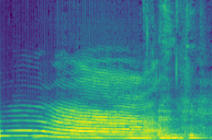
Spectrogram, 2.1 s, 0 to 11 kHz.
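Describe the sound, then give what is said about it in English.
A voice imitates a cat's growl, mimicking a cat named Refugee who sat in the corner growling at her new siblings from another litter: a drawn-out, whining tone that slides slightly lower in pitch, then breaks into a short, raspy, breathy rasp. “And for the first 2 days, she just sat in the corner and growled at them.”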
